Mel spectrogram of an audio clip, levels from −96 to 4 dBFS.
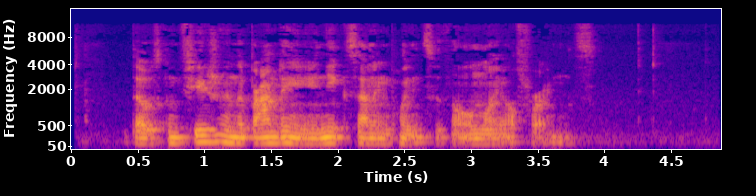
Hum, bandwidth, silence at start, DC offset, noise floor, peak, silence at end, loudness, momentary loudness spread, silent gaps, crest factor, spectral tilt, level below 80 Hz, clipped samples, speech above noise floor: none; 11.5 kHz; 0.45 s; under 0.1%; -55 dBFS; -4 dBFS; 0.95 s; -23 LUFS; 14 LU; none; 20 dB; -6 dB/octave; -58 dBFS; under 0.1%; 33 dB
